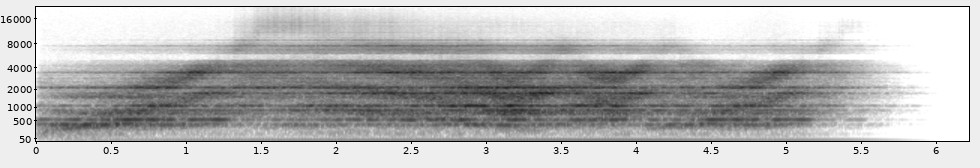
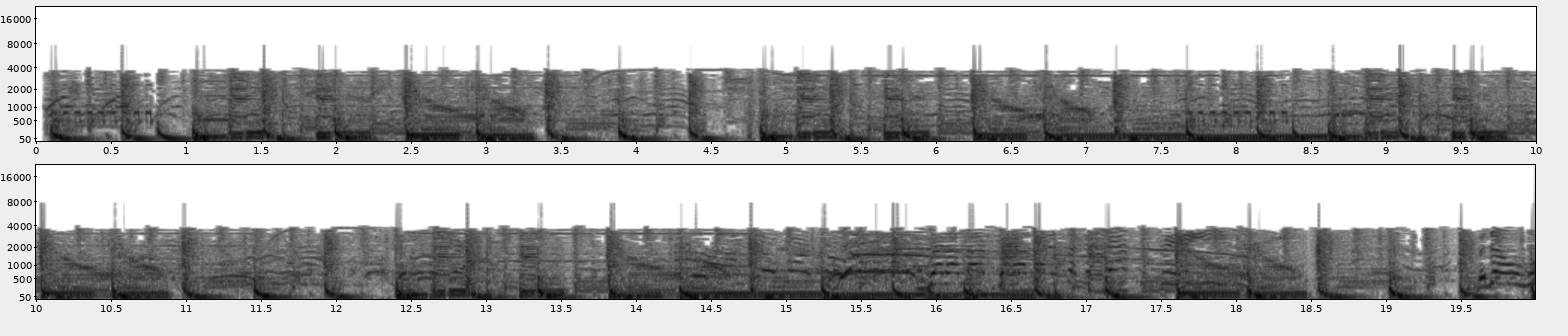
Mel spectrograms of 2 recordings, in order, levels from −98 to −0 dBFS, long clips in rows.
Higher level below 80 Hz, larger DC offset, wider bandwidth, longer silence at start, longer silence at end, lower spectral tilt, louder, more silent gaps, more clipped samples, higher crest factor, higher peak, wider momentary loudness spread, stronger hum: second, -76 dBFS vs -16 dBFS; neither; first, 17.5 kHz vs 4.1 kHz; about the same, 0 s vs 0.05 s; first, 0.8 s vs 0 s; second, 1.5 dB/octave vs -8.5 dB/octave; second, -17 LUFS vs -13 LUFS; neither; second, under 0.1% vs 0.1%; first, 18 dB vs 12 dB; about the same, -2 dBFS vs 0 dBFS; first, 13 LU vs 5 LU; neither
